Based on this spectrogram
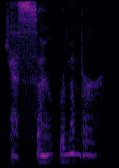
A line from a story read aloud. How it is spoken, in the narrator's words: I mumbled to my flip-flops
